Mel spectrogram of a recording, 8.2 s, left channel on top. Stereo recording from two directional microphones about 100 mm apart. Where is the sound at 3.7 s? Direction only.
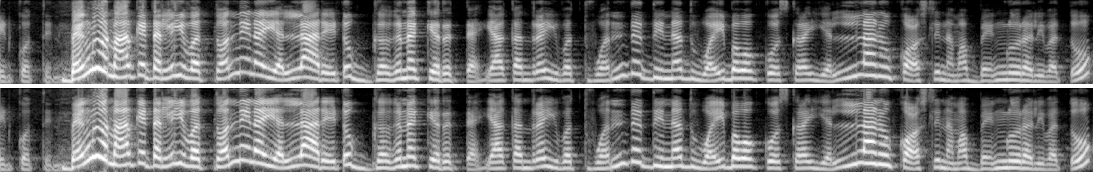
30° right (ahead or behind).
